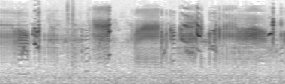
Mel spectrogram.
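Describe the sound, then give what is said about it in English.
Cliff swallows give squeaky, chattering calls, including the squeak call that tells others they've found food, in a dense, overlapping chorus of high notes that runs almost without pause, moderately loud, with no voices. “These birds have only five different calls, but one, a unique squeak call, tells others that they've found food.”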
